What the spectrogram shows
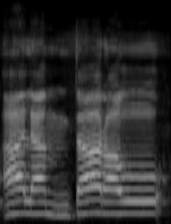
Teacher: میم ساکن ہے، آگے تا آ گیا تو یہاں پہ میم ساکن کو ظاہر کریں گے، یعنی بغیر غنہ کے پڑھنا ہے۔ ألم تروا را واو زبر راو لمبا نہیں کریں گے، واو کے اوپر دونوں ہونٹ گول کرنے ہیں، را کو پور پڑھنا ہے۔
